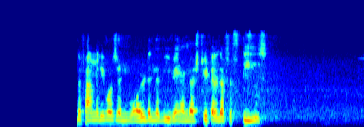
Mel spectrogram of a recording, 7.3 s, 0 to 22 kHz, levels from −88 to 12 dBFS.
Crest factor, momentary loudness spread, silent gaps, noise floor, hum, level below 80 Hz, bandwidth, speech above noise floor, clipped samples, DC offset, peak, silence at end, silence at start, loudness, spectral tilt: 20 dB; 14 LU; none; -62 dBFS; none; -72 dBFS; 7.6 kHz; 44 dB; under 0.1%; under 0.1%; -2 dBFS; 2 s; 1.55 s; -19 LUFS; -6 dB/octave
